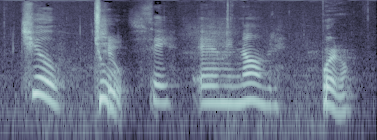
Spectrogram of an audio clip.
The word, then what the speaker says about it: Chu: ¿Cómo se pronuncia? Chu.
